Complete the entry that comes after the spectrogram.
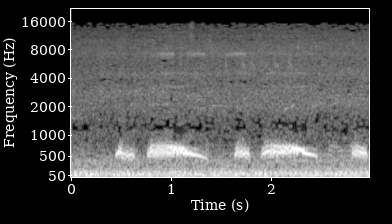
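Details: Decoy spotted dove of Trà Vinh, Long Đức, Vietnam, recorded February 2021, voice style "Chuẩn Giọng Tiểu"; clean alternating pattern of a brief soft note then a long, smooth, gently falling coo, twice, ending on another short note.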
